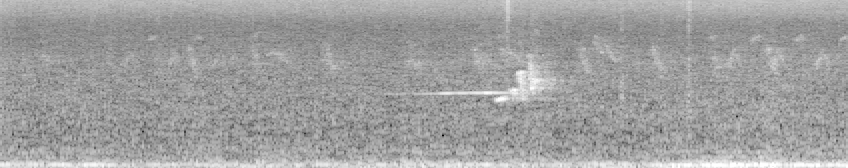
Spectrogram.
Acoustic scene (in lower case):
park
